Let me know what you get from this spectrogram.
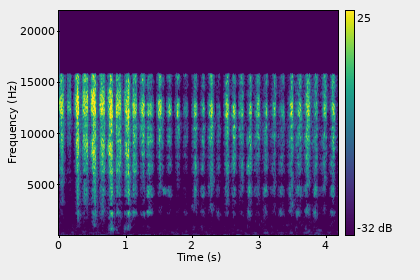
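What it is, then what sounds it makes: Colored pencil shading on paper. A red wooden colored pencil held in the hand rubs and scratches across a flat paper coloring page while shading in a dress bow. The strokes come as quick, steady back-and-forth rasps, about four per second, with a bright, papery scratching texture.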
